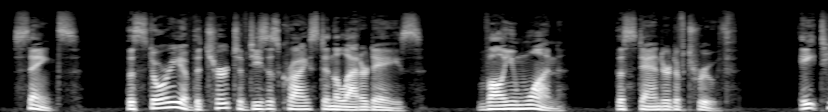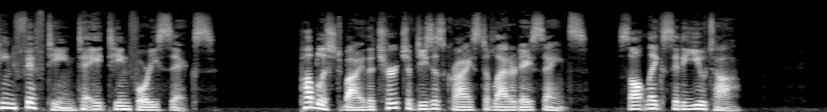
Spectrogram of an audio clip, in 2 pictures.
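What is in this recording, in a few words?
title page male voice, english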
